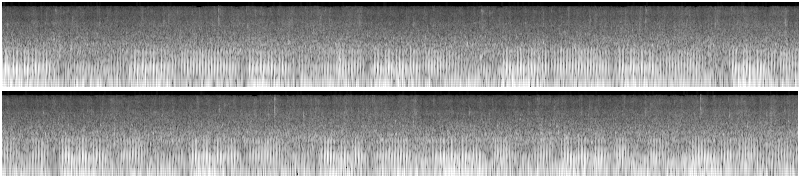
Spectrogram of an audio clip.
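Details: Domestic cat purring steadily under a constant wash of falling rain, a low rumbling drone with soft, regular breathing pulses just under a second apart, layered for relaxation and study.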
